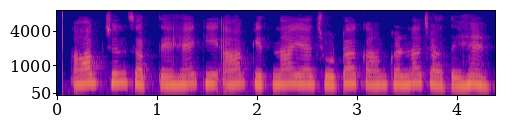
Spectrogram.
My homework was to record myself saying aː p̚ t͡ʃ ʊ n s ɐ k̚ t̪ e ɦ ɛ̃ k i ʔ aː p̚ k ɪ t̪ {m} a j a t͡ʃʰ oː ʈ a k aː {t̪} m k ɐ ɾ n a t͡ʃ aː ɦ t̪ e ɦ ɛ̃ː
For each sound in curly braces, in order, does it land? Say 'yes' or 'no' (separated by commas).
no, no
